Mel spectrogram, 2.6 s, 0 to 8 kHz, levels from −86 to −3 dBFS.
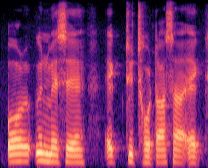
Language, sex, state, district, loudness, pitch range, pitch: Hindi, male, Arunachal Pradesh, Lower Dibang Valley, -15 LUFS, 115-130 Hz, 120 Hz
